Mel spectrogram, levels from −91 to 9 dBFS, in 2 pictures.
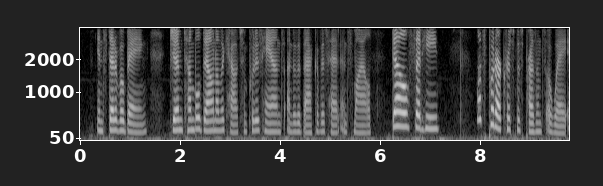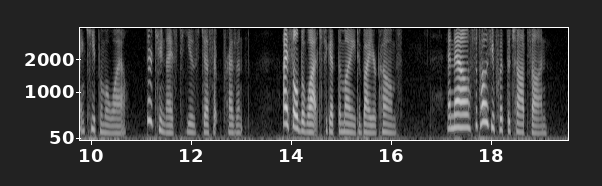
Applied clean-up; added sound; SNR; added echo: none; none; none; none.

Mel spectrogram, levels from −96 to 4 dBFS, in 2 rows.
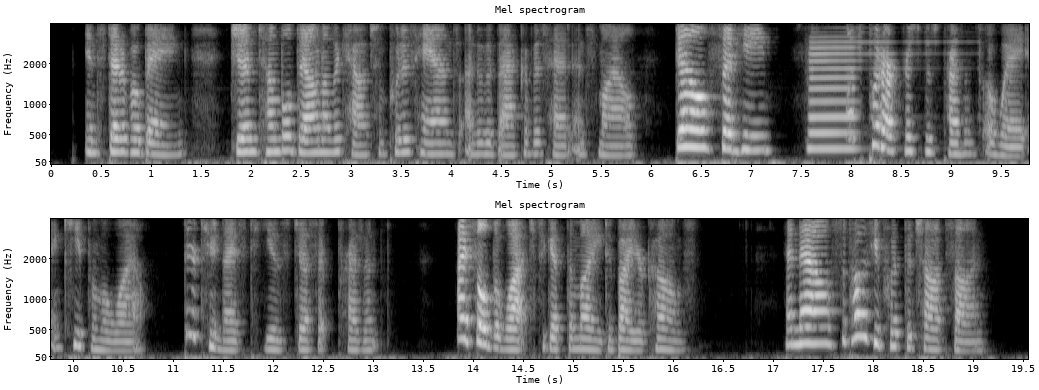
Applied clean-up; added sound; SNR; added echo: neural mask model DeepFilterNet 3.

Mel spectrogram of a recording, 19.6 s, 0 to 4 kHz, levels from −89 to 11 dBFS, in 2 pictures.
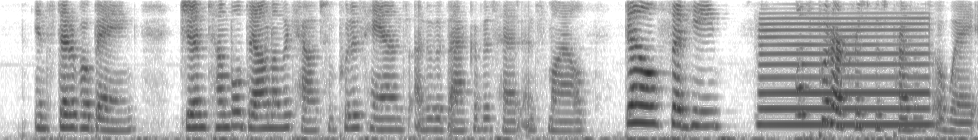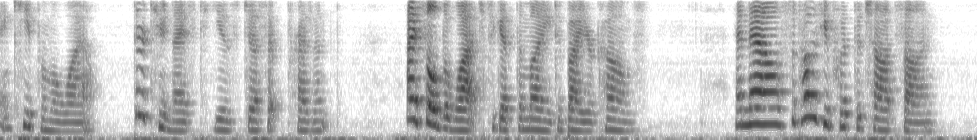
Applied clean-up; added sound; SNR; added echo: none; Wind instrument, woodwind instrument; 0 dB; reverberation time 0.2 s.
